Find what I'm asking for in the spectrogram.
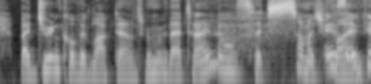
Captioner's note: groaning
